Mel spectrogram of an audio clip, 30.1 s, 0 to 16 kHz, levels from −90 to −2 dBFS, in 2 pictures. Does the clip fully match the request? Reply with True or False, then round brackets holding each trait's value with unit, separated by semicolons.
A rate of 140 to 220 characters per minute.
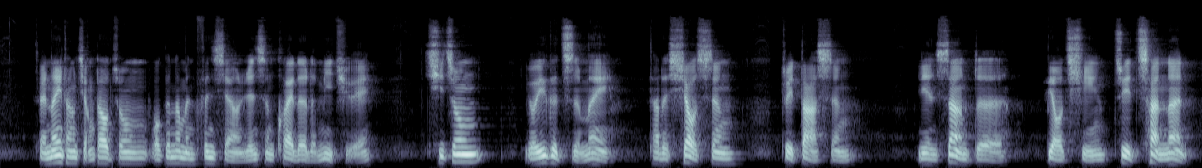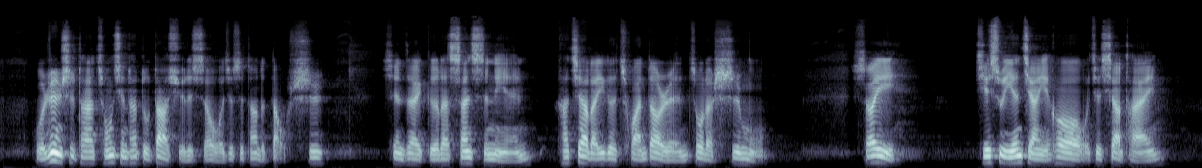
True (185 characters per minute)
